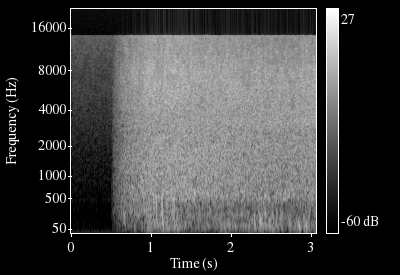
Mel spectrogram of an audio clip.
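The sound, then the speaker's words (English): Ocean surf rolling onto Holden Beach as Hurricane Dorian approaches: a broad, steady roar of waves that starts abruptly after a brief silence and continues unbroken, swelling slightly at moments. “The surf was up.”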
